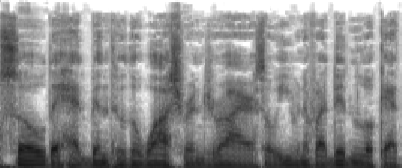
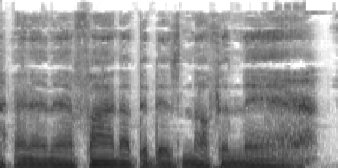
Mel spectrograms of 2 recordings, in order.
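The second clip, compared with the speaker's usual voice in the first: usual speaking voice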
